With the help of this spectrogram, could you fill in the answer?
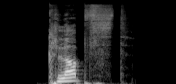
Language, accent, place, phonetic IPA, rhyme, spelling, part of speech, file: German, Germany, Berlin, [klɔp͡fst], -ɔp͡fst, klopfst, verb, De-klopfst.ogg
- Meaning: second-person singular present of klopfen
